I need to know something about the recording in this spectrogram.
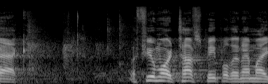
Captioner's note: light applause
